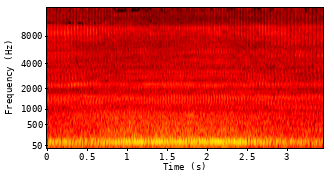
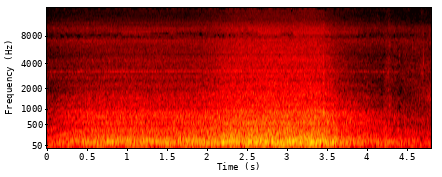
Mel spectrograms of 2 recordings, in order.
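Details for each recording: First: 2003–2006 Honda Element heater blower motor with leaves caught inside; steady low fan drone with a rough fluttering rumble; blower motor debris noise. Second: 2003–2006 Honda Element heater blower motor, refitted after removing leaves that caused noise: smooth even fan rush with no ticking, rattling or scraping, then quiet wind-down; normal blower operation after the fix.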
